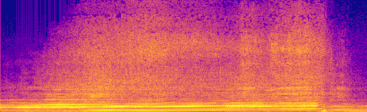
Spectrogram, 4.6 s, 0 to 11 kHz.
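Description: A BMW M3 E92 with a loud X-pipe exhaust revs in a long rising blast, climbing steadily for about four seconds before dropping off abruptly, close and very loud.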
